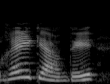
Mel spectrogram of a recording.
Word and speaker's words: regarder: And both these words have got this EZ ending, so that's an A sound. So regarder, écouter.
